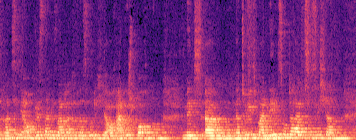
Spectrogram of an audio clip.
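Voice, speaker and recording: Halting woman from Ecuador, echoey hall. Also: fairly high pitch. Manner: halting, searching for words. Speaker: panel guest. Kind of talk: panel talk. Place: small room with panel audience. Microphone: handheld mic, far camera. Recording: echoey hall from far off, faint noise.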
